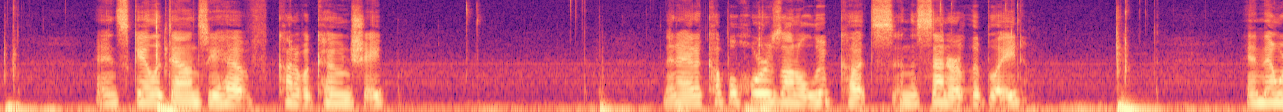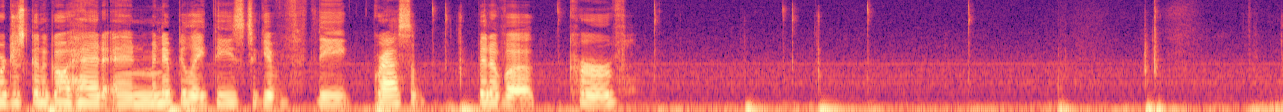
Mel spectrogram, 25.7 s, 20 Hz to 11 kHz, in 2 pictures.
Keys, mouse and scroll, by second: 1.4 s, 4.5 click, 7.3 ctrl+r, 8.2-8.9 scroll up 1, 9.3 click, 11.0 a, 12.1-12.5 scroll up 1, 13.5 shift+middle click, 17.0 alt+right click, 18.3 click, 19.0 click, 20.5 alt+right click, 21.4-22.6 drag, 24.1 i.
